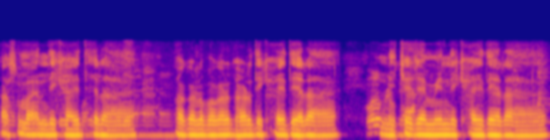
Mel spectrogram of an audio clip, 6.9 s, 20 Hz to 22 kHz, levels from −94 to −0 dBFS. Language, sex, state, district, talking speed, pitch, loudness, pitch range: Hindi, male, Bihar, Patna, 150 wpm, 125 Hz, -16 LUFS, 120-125 Hz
